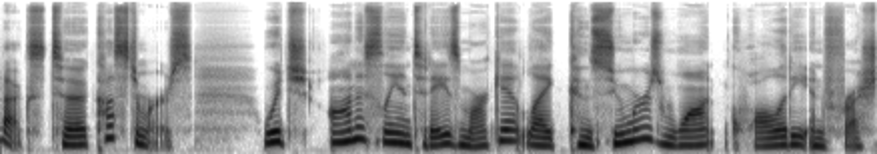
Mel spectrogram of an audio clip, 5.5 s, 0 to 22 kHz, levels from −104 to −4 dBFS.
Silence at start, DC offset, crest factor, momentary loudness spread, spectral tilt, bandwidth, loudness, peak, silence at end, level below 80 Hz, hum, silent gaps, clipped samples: 0 s; under 0.1%; 16 dB; 6 LU; -5 dB/octave; over 20 kHz; -19 LUFS; -4 dBFS; 0 s; -64 dBFS; none; none; under 0.1%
